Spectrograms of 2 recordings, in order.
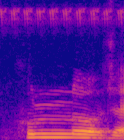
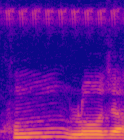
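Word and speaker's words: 근로자: খুল্লো যা, এখানে খুনলো যা হবে না, খুল্লো যা। কারণ হচ্ছে নিয়ন বাচ্চিম থাকার পর যদি রিউল থাকে উপরে, তাহলে সেই নিয়নের উচ্চারণটা রিউল হয়ে যায়।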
